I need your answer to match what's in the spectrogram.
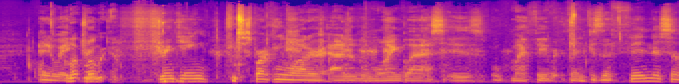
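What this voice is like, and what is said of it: Usual voice. Nothing is said of it.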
